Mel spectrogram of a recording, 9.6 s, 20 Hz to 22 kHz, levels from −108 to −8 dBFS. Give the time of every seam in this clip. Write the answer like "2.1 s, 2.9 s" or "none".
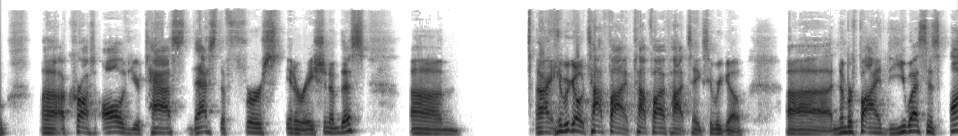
none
